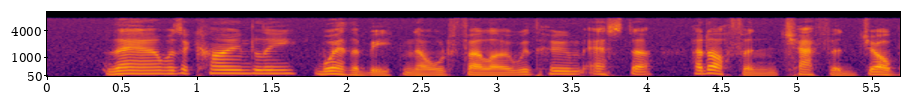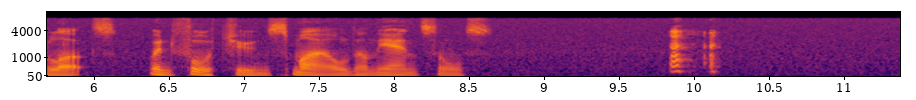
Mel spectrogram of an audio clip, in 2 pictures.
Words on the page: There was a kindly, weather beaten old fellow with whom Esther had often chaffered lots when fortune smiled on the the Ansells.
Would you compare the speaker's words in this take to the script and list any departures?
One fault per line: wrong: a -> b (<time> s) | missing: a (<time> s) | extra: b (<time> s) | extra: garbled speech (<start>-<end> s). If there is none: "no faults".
extra: job (5.4 s)
missing: the (8.0 s)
